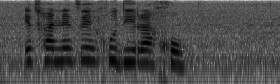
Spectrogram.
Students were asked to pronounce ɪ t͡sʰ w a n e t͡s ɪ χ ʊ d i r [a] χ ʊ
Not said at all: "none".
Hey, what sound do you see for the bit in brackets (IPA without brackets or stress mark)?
a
